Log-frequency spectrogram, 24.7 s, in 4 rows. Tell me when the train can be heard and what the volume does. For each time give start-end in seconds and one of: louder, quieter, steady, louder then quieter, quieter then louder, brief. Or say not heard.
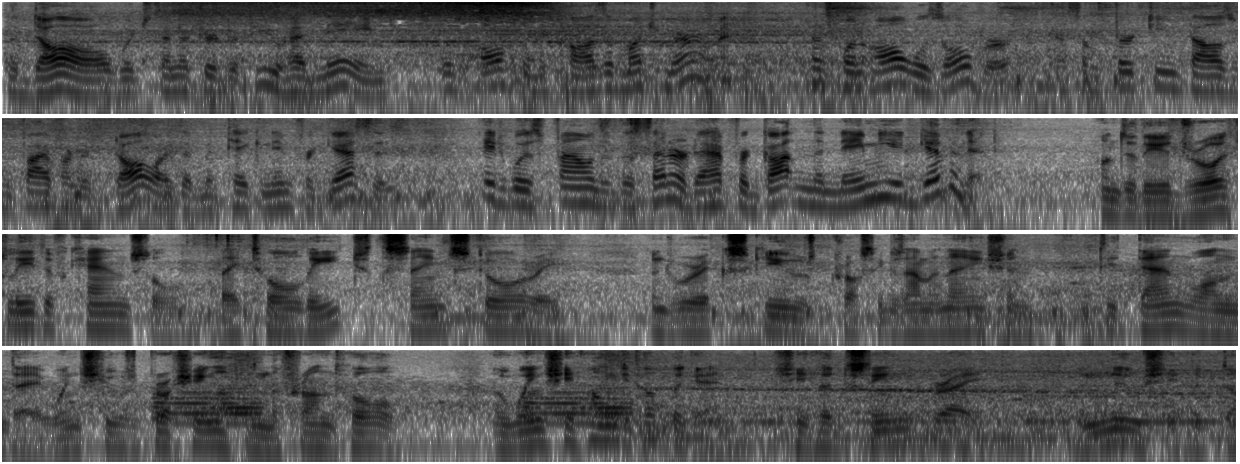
0.0-24.6 quieter then louder.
